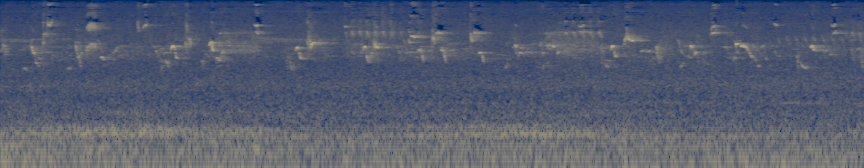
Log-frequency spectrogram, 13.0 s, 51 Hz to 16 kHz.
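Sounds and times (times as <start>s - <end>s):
bird singing squeaky chirps: 0.0s - 12.9s
steady low rumble: 0.0s - 12.9s.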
